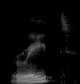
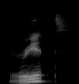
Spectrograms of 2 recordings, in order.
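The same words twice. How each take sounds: First: RATE with a long A, "rayt"; English-style "rayt"; English pronunciation. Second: RATE as "ryet", vowel like "ear"; Jamaican pronunciation. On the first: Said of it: "in a English". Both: Shown as a demonstration.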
